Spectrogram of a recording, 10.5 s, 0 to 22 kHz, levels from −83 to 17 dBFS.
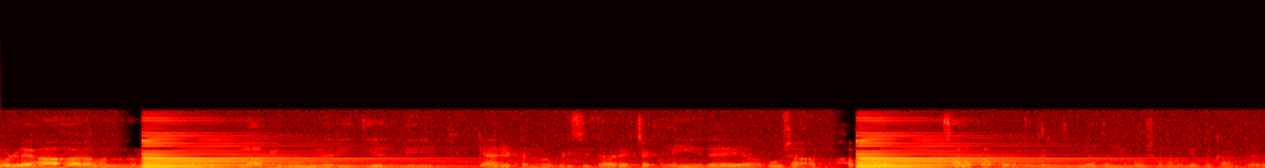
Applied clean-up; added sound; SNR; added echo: none; Guitar; -4 dB; reverberation time 2.0 s.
